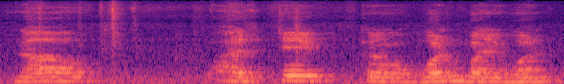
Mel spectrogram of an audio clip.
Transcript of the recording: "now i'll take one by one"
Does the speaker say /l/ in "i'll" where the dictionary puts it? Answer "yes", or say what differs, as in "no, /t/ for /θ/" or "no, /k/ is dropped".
yes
